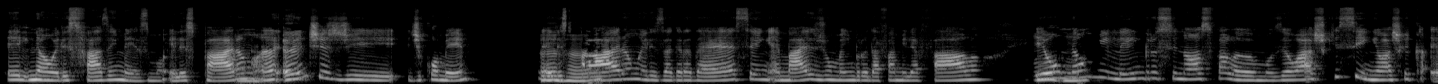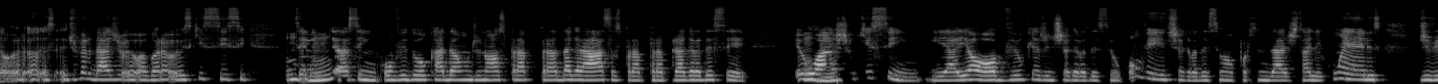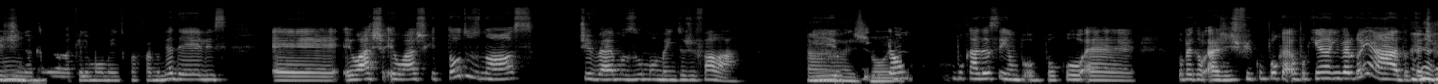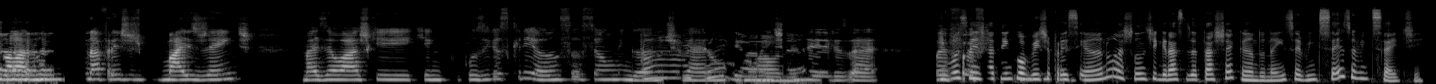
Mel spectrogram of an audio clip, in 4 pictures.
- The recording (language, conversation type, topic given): Portuguese, podcast, Alguma vez foi convidado para comer na casa de um estranho?
- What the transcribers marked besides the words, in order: laugh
